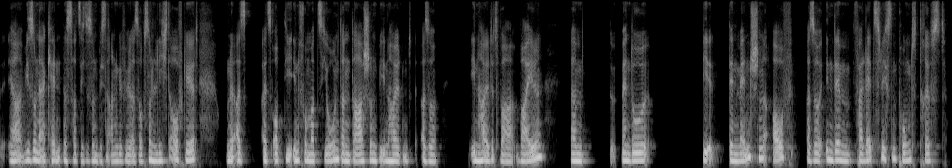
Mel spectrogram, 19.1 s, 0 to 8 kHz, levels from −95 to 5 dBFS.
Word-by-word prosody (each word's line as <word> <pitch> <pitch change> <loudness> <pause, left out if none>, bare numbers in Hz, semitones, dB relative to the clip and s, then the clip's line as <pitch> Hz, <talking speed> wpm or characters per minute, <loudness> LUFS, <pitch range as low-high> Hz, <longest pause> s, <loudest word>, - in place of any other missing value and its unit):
ja, 140 -1 +1
wie 150 - +1
so 150 +2 +2
'ne 145 - +3
Erkenntnis 140 -1 -2
hat 135 -3 -5
sich 130 -2 -5
das 135 -1 -8
so 135 - -1
'n 130 - 0
bisschen 125 0 -7
angefühlt, 125 -1 -2
als 120 -1 -3
ob 130 - -3
so 155 - +1
'n 135 -3 +5
Licht 135 -1 0
aufgeht. 150 - +1 0.5
Und 70 - +3
als - - -2 0.2
als - - -1
ob - - -2
die 80 - +2
Information 135 +1 +2
dann 135 -4 +2
da 130 +1 +2
schon 140 -1 +1
beinhaltend 130 0 +1
also 125 -2 -2 0.6
inhaltet 140 0 +2
war. 125 -2 -1
Weil 140 +10 +2 0.5
ähm, 135 -1 +3 0.4
de - - -8
wenn 140 -1 +3
du 140 +1 +4 1.1
die - - +2 0.3
den 135 -2 +4
Menschen 185 +6 +2 0.2
auf 195 -1 0 0.2
also 140 0 0
in 155 +1 +1
dem 135 -3 +1
verletzlichsten 165 +6 -1
Punkt 145 0 -2
triffst 135 -1 -6
135 Hz, 145 wpm, -23 LUFS, 130-145 Hz, 1.1 s, n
